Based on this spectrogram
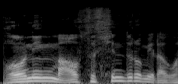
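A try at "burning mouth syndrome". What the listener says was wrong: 마우스? 버닝 불타는 쥐라고 들렸어. TH 발음죠. TH 마우스.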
